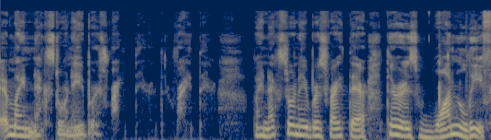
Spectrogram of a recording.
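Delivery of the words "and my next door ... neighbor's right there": hushed whisper so the neighbour can't hear; conspiratorial whispering aside. Real, not acted. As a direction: drop to a secret whisper. Neighbour is close by, hushing.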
